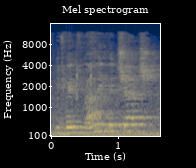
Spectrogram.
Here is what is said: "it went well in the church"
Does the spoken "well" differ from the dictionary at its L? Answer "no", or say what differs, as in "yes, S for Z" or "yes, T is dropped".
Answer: yes, N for L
